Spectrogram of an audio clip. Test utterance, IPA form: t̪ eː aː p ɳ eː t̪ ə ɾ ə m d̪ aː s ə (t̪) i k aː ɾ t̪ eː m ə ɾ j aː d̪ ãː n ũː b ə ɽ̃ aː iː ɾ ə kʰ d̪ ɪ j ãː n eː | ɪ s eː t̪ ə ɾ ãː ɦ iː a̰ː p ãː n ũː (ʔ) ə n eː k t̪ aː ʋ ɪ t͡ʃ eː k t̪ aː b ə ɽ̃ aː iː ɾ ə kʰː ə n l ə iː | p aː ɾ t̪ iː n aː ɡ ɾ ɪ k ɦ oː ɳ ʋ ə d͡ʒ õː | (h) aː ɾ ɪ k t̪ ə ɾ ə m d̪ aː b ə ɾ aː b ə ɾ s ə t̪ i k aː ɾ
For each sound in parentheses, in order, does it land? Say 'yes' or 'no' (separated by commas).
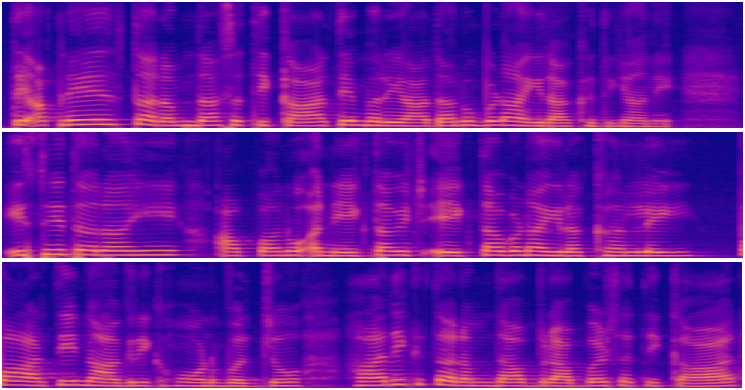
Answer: yes, yes, yes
